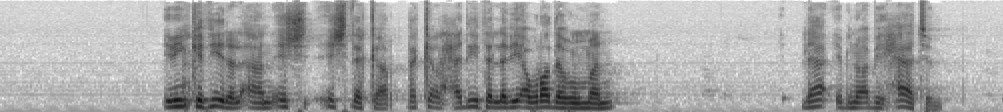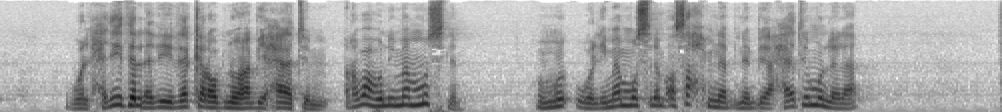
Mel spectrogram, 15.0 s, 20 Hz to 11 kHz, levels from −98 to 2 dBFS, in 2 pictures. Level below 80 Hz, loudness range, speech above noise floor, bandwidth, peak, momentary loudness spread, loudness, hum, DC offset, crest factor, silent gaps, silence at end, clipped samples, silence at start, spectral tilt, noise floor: -50 dBFS; 5 LU; 38 dB; 11 kHz; 0 dBFS; 12 LU; -18 LUFS; 60 Hz at -55 dBFS; under 0.1%; 18 dB; none; 1.1 s; under 0.1%; 1.25 s; -4 dB/octave; -55 dBFS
